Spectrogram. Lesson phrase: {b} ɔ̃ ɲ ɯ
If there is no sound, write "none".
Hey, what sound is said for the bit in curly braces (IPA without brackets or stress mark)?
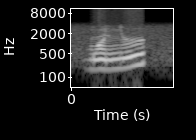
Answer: b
